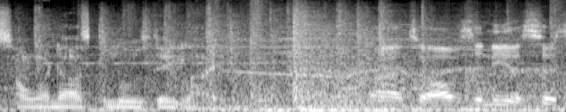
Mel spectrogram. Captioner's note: siren wails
